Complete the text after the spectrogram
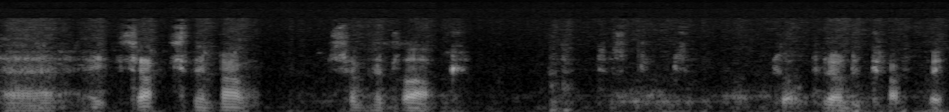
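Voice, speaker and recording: A man talks quietly. His pace is fairly quick. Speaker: narrowboat vlogger. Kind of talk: casual vlog.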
